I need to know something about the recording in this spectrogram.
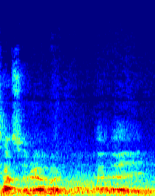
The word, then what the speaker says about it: Hasse Römer: So, my name is Hasse Römer, pronounced in Swedish, and I've been working with what we like to call the Internet of Logistics.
